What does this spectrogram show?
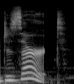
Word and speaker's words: dessert: Dessert, the noun, is also pronounced .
